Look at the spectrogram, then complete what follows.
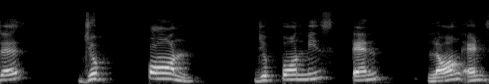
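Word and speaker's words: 十本: So but it is going to be pronounced as jupon.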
